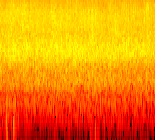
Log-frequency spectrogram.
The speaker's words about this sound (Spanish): Pero saben, aplauda al Señor duro, bien fuerte.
